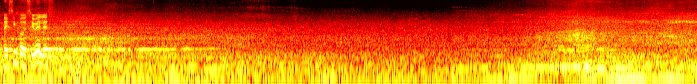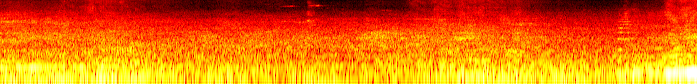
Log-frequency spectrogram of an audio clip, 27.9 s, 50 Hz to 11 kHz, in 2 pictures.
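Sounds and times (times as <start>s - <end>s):
speech: 0.0s - 1.2s
cars and trucks rumbling past on a busy city street: 0.0s - 27.8s
car horn toot on a city street: 26.3s - 26.6s.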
